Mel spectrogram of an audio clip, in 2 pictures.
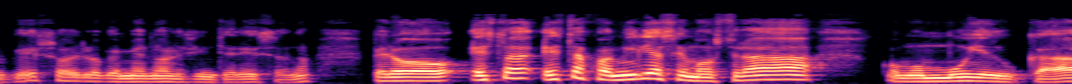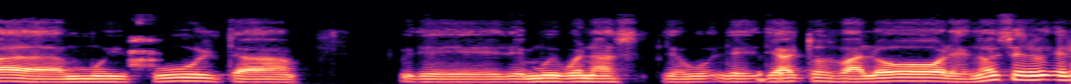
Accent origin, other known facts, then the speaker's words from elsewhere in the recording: Peru; Porque tú eres chilena, yo soy peruano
